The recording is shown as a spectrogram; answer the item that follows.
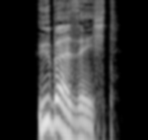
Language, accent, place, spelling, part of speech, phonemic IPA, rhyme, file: German, Germany, Berlin, Übersicht, noun, /ˈyːbɐˌzɪçt/, -ɪçt, De-Übersicht.ogg
- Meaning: 1. overview; bird's-eye view; big picture (view of the entirety, both literally and figuratively) 2. overview (brief summary)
